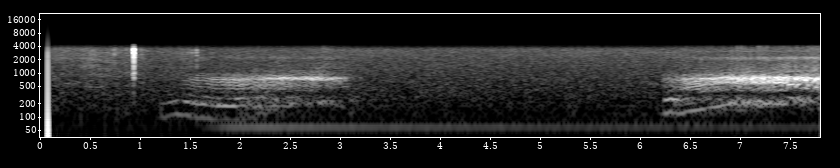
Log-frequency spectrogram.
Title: RONCANDO.AVI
